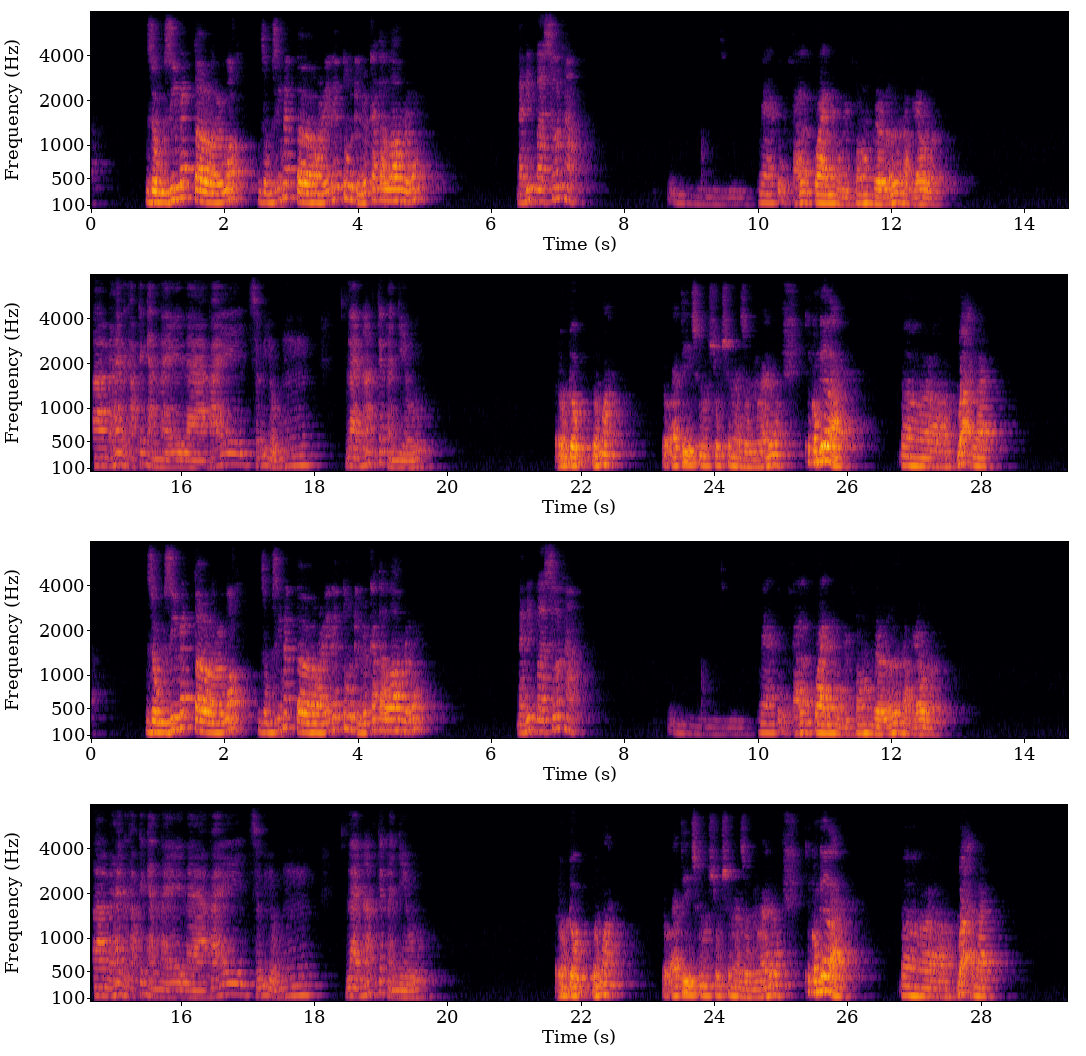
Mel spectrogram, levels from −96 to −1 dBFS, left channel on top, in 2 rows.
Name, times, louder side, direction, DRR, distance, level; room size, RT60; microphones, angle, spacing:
voice 1, 0.8-2.2 2.5-4.9 8.8-9.3 9.5-9.7 10.0-12.7 21.6-22.5 23.2-25.9 26.8-28.0, left 1 dB, 10° left, -5 dB, 0.5 m, -28 dB
voice 2, 6.4-7.3 14.7-17.9 18.5-19.6, equal, 40° left, -4 dB, 1.0 m, -36 dB
4.4 x 2.1 x 2.5 m, 0.66 s
head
